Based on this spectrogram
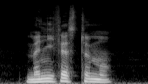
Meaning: obviously
- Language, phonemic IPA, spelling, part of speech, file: French, /ma.ni.fɛs.tə.mɑ̃/, manifestement, adverb, Fr-manifestement.ogg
